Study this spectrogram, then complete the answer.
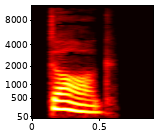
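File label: "dog", American English, female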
